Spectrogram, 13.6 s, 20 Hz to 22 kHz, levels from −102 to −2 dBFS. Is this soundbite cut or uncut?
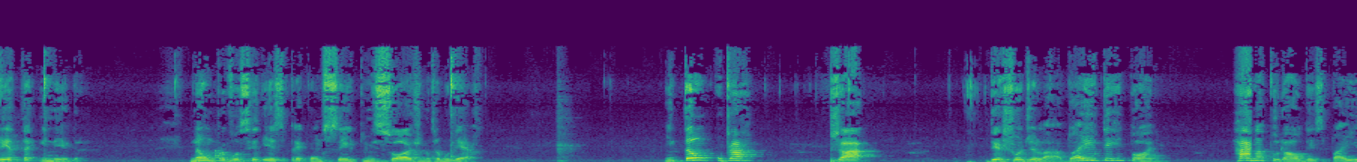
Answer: cut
